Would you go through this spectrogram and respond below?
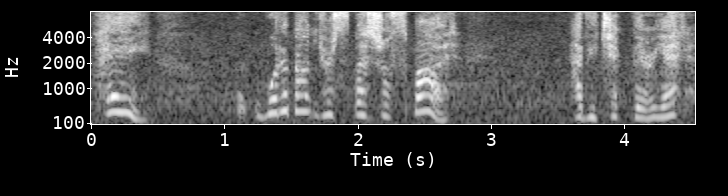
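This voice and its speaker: An actress playing a gentle woman who recalls an old friend's past in a conversational, wistful way for a video game cutscene. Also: sits high, big pitch swings, unhurried, a little hiss or hum. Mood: encouraging. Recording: studio voice with music behind.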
